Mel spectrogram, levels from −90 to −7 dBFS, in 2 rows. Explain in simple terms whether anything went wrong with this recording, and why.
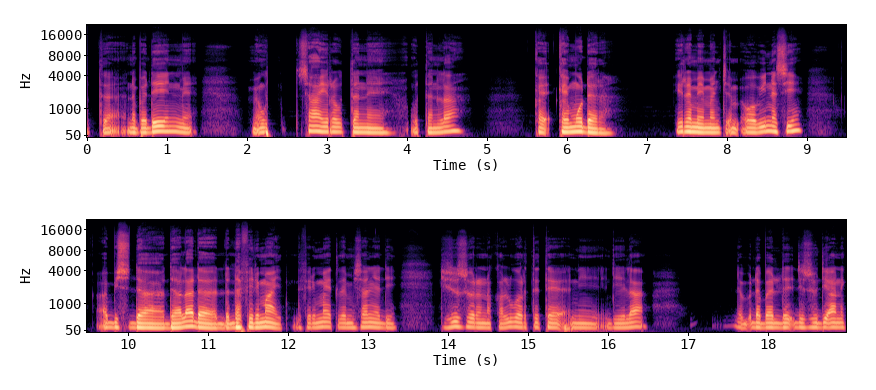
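Nothing went wrong here.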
